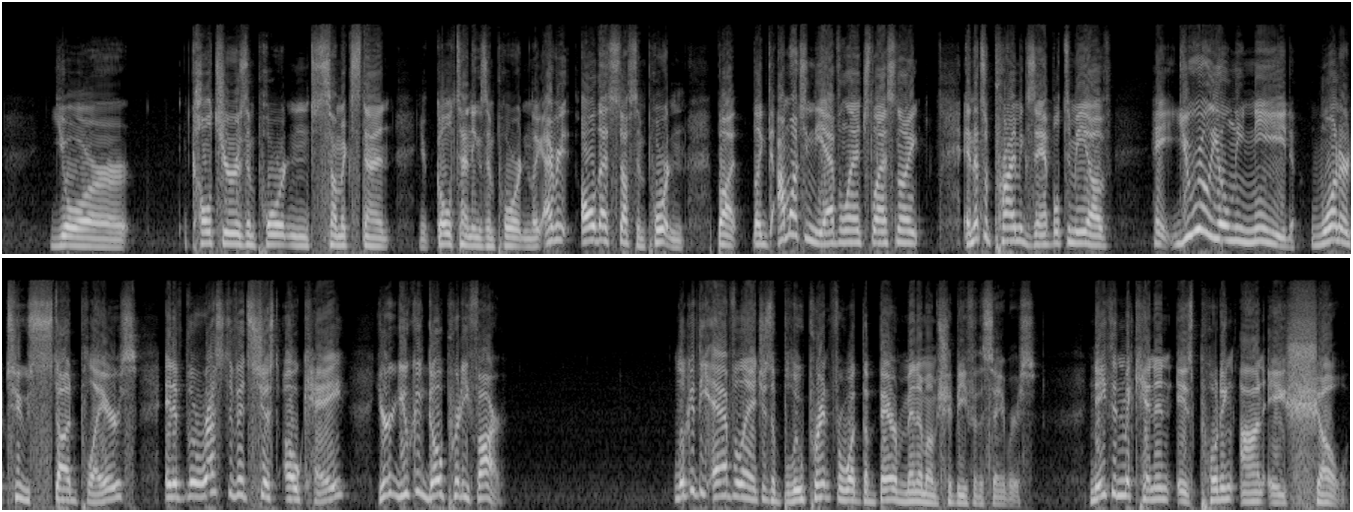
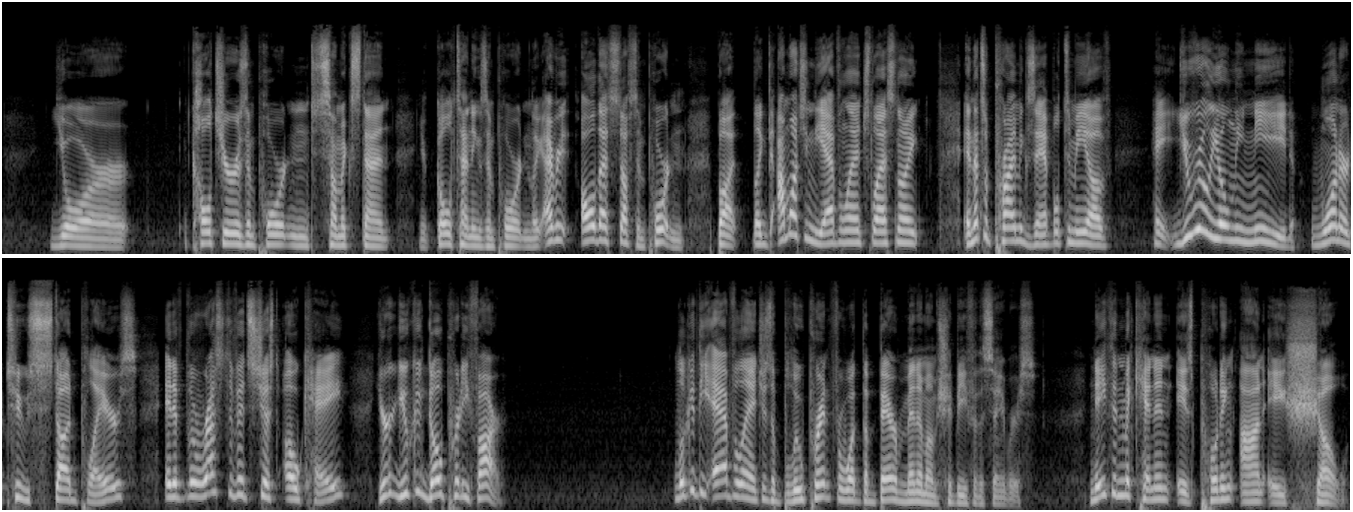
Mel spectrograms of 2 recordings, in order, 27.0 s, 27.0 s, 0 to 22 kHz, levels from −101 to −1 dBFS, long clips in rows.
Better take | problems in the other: second | distortion; slight; 10 dB below the speech

